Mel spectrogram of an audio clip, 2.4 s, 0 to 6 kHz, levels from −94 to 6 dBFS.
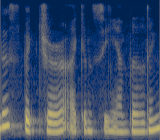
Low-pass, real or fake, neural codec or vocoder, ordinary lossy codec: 5.4 kHz; fake; codec, 24 kHz, 3.1 kbps, DualCodec; none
